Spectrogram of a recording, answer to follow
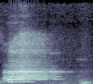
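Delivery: sudden high laugh bursting out; high burst of laughter. Real, not acted. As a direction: crack up, high and loud. Laughing at Kendra story.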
